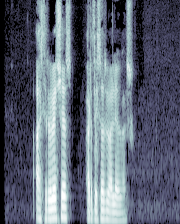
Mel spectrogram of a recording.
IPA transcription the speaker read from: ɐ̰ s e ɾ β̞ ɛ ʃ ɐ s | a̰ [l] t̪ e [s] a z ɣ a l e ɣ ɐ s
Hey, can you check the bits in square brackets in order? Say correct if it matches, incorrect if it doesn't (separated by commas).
incorrect, correct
